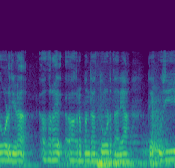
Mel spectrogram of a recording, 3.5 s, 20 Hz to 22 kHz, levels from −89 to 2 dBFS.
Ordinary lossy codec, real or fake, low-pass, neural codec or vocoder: none; real; 7.2 kHz; none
